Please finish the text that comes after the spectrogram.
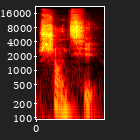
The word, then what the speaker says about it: Shang: Anyways, I'll go with the Chinese pronunciation for this one. Shang, right?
